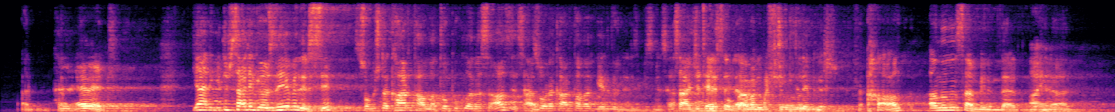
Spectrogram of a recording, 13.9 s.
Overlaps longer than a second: present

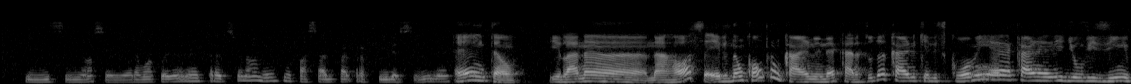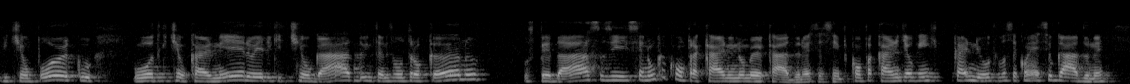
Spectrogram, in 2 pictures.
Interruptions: none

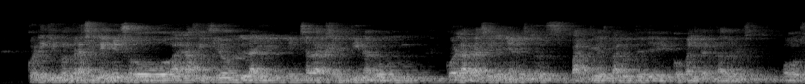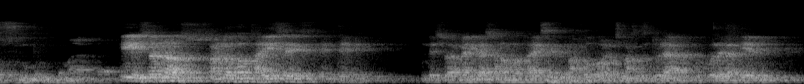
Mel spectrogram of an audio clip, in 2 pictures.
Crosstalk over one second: none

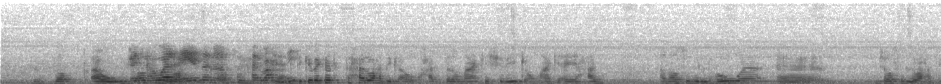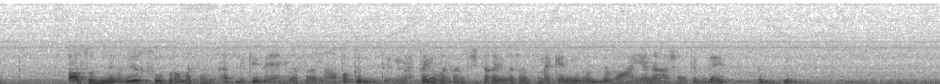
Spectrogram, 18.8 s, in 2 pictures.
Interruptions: present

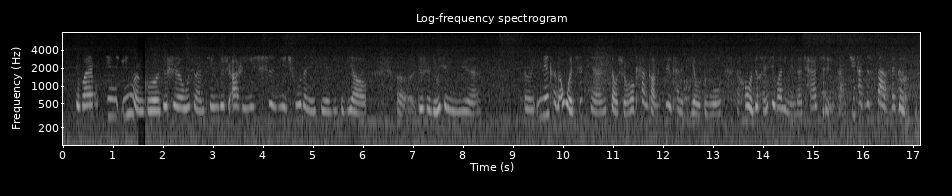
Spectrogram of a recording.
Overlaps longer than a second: none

